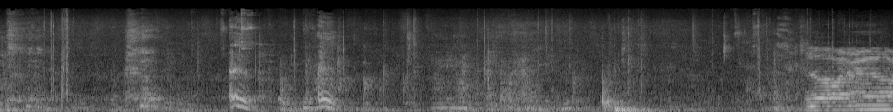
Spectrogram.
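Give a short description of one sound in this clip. Young men talk nearby in a small echoing room.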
